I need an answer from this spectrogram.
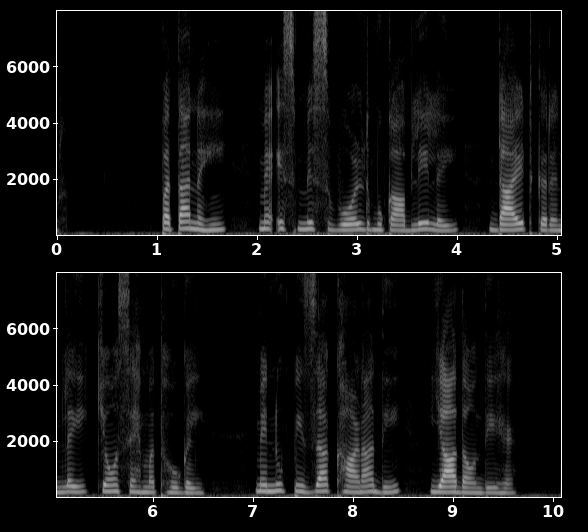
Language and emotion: Punjabi, sad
